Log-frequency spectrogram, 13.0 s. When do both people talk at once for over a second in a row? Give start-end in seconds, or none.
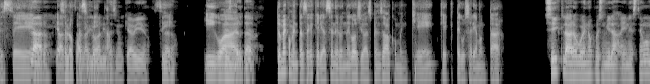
0.5-2.2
